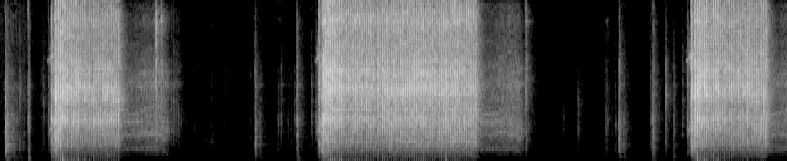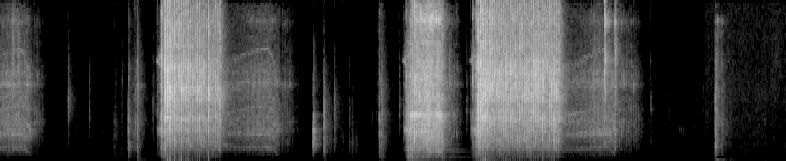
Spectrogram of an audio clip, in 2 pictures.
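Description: A ratchet wrench cranks in short bursts of fast, loud clicking while a car wheel is taken off at home during seasonal maintenance, with pauses and small metallic clanks between each run of turns.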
